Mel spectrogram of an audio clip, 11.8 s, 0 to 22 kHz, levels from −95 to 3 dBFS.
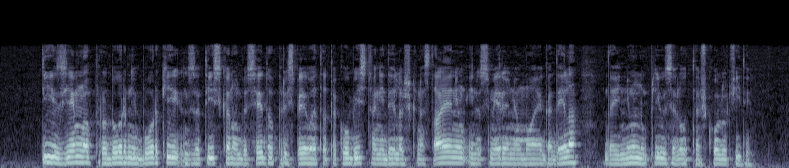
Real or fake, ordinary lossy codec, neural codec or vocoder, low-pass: fake; none; codec, 16 kHz, 8 kbps, FreqCodec, larger model; 7.2 kHz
